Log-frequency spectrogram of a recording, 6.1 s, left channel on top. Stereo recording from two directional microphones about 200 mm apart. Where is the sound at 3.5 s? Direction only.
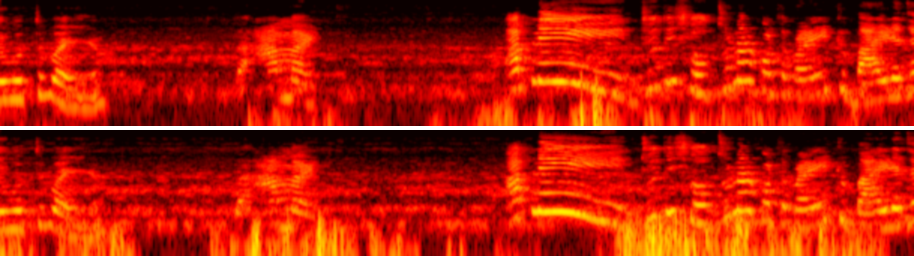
20° right (ahead or behind).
